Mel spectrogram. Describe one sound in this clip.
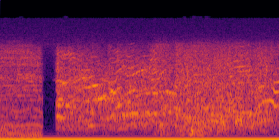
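Water splashes as a person jumps into a pool.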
